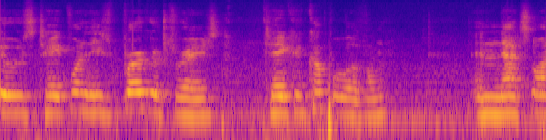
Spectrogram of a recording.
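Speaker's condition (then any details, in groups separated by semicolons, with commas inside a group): Cerebral palsy; only one hand usable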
